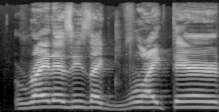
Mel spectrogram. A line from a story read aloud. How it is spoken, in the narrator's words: they yell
